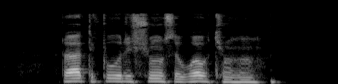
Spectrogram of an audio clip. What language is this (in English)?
Shina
